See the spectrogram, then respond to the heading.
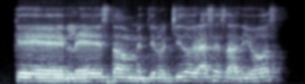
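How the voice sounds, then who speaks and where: Fairly high-pitched male voice, an ordinary speaking voice, moving at a moderate pace. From Mexico, Chiapas. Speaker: content creator, former footballer. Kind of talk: casual chat.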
